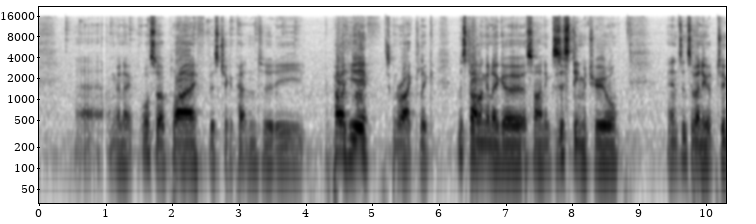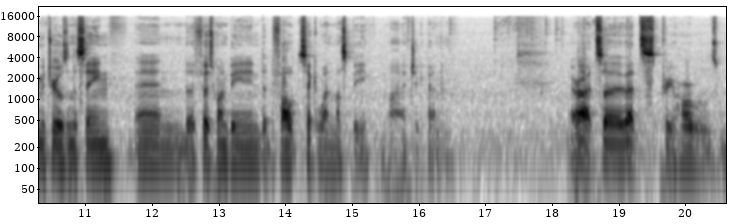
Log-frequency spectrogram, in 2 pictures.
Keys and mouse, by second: 0.6 alt+middle click, 1.1 alt+click, 1.5 alt+right click, 1.7 alt+click, 2.5 alt+middle click, 2.7 alt+right click, 3.0 alt+click, 3.6 alt+click, 5.3 right click, 17.6 click, 17.9 alt+click, 18.2 alt+right click, 18.6 alt+middle click, 18.9 alt+right click, 19.4 alt+click.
